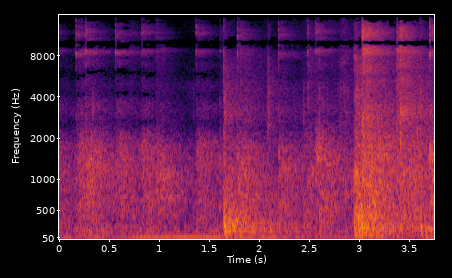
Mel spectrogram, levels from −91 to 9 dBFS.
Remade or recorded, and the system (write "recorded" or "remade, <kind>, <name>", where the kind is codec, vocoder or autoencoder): recorded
